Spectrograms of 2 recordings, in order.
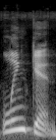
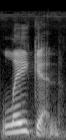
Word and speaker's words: Laken: illegal critics pointing out he called her Lincoln instead of Laken others zeroing in on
